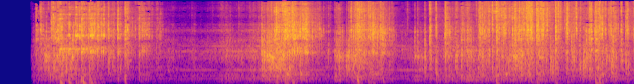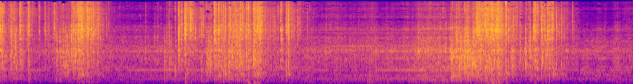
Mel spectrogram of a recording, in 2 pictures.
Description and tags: Ice being dispensed from a fridge.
